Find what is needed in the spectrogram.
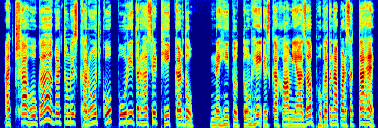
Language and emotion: Hindi, angry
